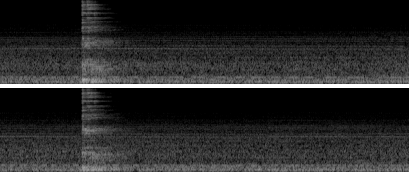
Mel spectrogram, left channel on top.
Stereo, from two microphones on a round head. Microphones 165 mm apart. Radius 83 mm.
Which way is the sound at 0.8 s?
15° left (ahead or behind).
